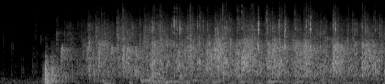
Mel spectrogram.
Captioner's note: audience applauds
